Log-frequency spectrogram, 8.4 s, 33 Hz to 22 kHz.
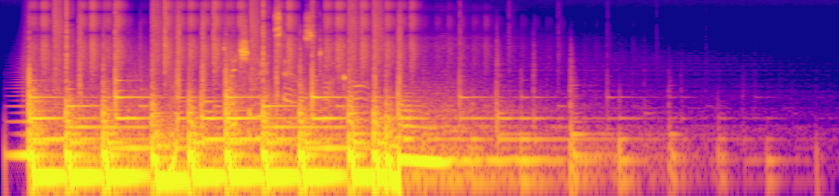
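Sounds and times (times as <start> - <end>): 
trap cheer music: 0.6 - 4.3.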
